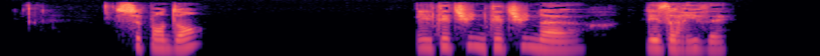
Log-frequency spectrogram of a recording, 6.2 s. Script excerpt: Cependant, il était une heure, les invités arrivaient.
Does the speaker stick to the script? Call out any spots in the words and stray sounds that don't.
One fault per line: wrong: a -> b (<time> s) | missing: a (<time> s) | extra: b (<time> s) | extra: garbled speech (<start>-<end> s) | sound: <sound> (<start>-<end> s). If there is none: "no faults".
extra: était une (3.6 s)
missing: invités (5.0 s)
